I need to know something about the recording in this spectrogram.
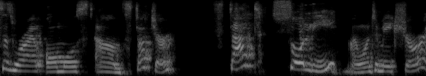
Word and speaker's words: Statoil: In today's Suriname's presentation, we'll have it more about Statoil, and you did pronounce it correctly, Alison, so no problem about that.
